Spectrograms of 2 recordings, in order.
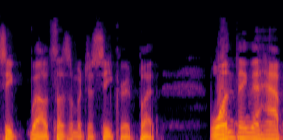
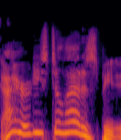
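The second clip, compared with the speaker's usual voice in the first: much higher, mocking gossip voice; mocking rumor voice. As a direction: squeal the rumor like a gossiping fan. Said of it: "people would be like".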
